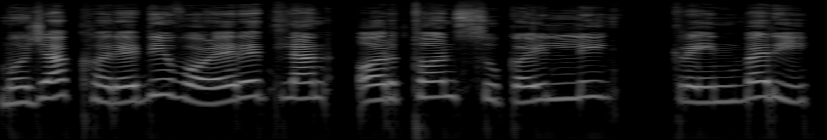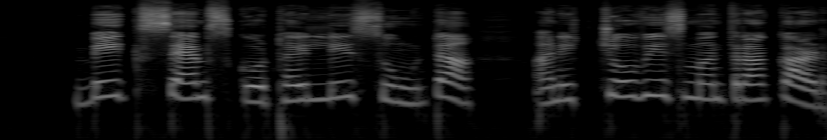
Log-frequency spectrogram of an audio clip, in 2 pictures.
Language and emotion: Goan Konkani, neutral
